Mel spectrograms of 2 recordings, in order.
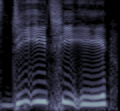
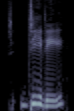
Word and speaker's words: Dete: Alps by her aunt, variously pronounced this woman's first name. It's Dete. We're going to call her Didi. It's pronounced many different ways in all the versions that we watched.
